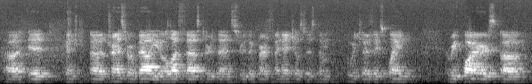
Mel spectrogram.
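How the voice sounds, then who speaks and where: A man giving an introductory conference lecture in a halting, conversational way, full of fillers. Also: mid-range voice, completely flat delivery, slight background noise. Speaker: conference speaker. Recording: echoey, dull sound from far off.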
